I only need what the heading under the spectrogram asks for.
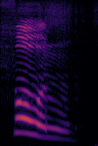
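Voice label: "phone", Nigerian Pidgin, female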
